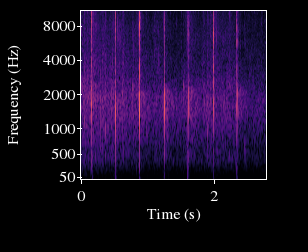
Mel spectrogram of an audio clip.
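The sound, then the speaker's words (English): Hands clapping for a crew at a church service: seven sharp, evenly spaced claps in a slow, regular rhythm over a faint background murmur. “And just a shout out to Bill Henry and his crew. Can we give them a hand?”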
